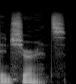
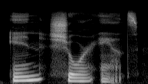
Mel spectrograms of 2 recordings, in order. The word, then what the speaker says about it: insurance: Make sure you pronounce that clearly. Insure. Ants. Stress the second syllable.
